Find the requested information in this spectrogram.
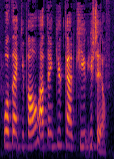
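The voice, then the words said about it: Fake Southern accent, granny character. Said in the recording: “Is the accent, the Southern accent, real or not? ... No, it is not real. ... Oh, that was a fake.”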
